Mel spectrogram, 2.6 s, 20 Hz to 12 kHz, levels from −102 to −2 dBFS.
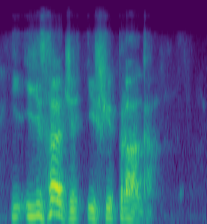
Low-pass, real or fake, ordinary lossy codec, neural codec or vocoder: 7.2 kHz; fake; Opus, 24 kbps; codec, 16 kHz, 0.8 kbps, ZipCodec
